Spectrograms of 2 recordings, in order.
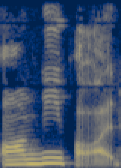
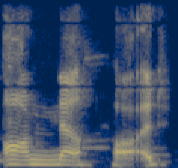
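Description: First: The middle vowel sounds like an i. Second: The middle vowel sounds like an a. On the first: "It's spelled with an I. So it's Omnipod" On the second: "She says Omnipod, like with an A"

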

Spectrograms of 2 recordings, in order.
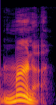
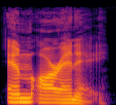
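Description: First: It is said as a single two-syllable name. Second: It is said as four separate letters. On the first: The speaker calls it wrong. "scientists don't actually call her Myrna" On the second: The speaker calls it right. "They pronounce it mRNA"

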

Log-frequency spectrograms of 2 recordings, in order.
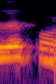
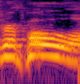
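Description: First: The name sounds like the word ripple. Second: The name does not sound like ripple. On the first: This is how most people say the name. The speaker calls it wrong. "ripple is how most people pronounce it" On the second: This is the family's own way of saying the name. The speaker calls it right. "No, it's Ripoll"

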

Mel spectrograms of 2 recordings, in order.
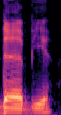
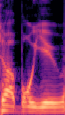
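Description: First: The letter is clipped to 'dubya'. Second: The letter is said fully as 'double-u'. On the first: This is the native Southern pronunciation. The speaker calls it wrong. "the classic George W. Bush... that's a classic Southern thing" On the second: This is the trained, standard pronunciation. The speaker calls it right. "some W instead of"

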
